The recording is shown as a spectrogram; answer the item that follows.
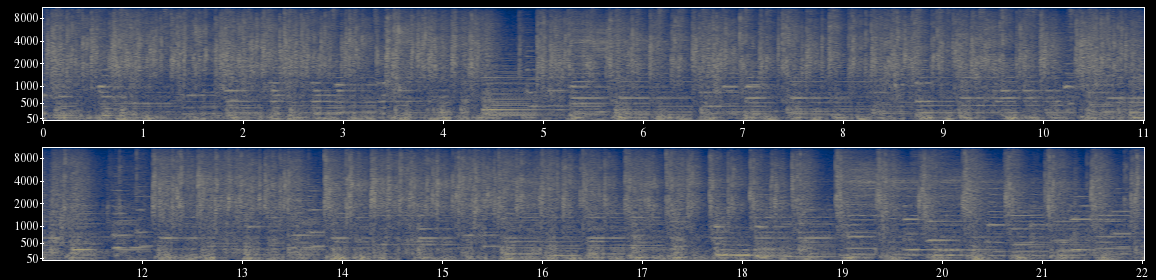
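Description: Ensemble tap dancing: many tap shoes striking a stage floor in fast, dense rhythms over a show-tune band accompaniment.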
